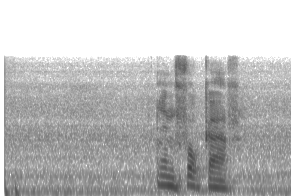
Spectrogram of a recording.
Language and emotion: Russian, neutral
